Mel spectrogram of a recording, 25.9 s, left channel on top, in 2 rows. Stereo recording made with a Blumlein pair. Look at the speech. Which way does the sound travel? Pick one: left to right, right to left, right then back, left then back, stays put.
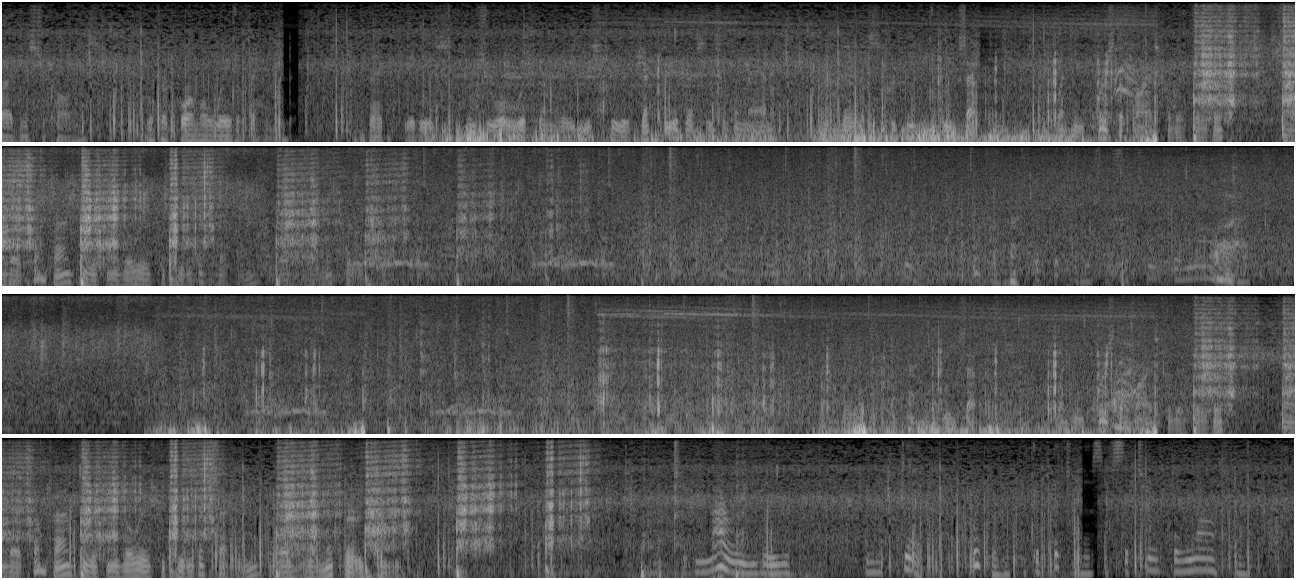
left to right.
